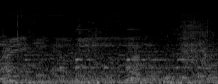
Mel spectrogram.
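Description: Music playing faintly, with voices in the background, over a low, steady rumble.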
